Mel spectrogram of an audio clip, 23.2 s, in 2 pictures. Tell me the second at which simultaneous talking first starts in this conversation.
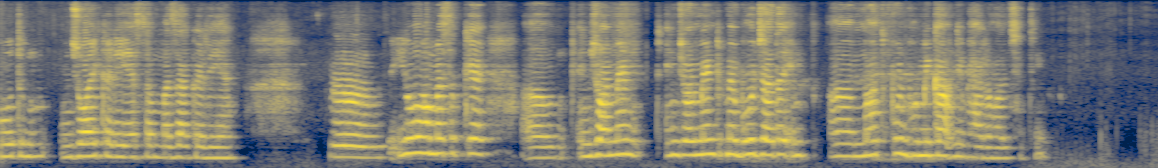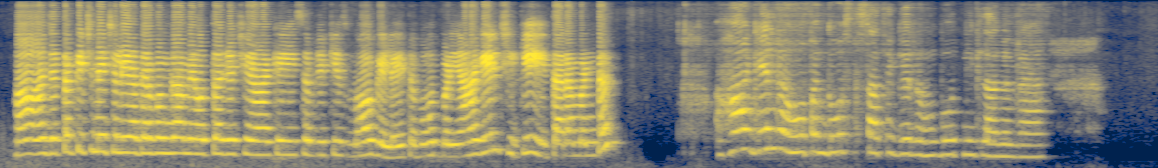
none

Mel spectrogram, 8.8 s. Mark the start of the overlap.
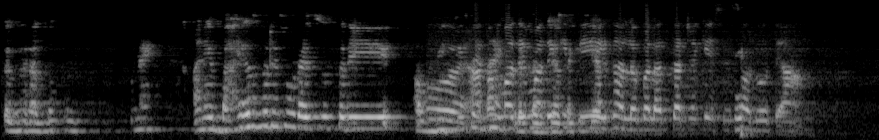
4.3 s

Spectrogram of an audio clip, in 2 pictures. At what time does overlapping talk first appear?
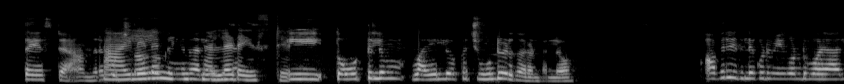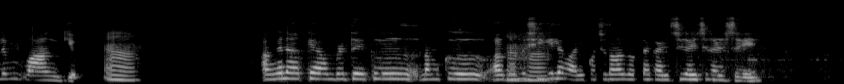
1.0 s

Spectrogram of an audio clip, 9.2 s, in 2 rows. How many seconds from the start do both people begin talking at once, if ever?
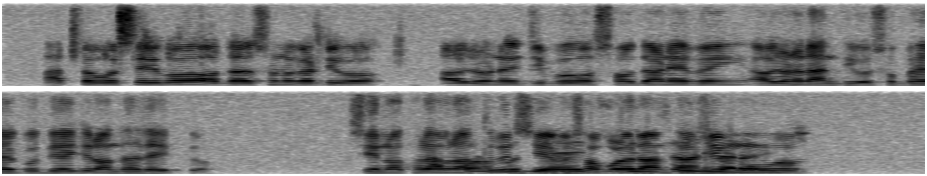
6.8 s

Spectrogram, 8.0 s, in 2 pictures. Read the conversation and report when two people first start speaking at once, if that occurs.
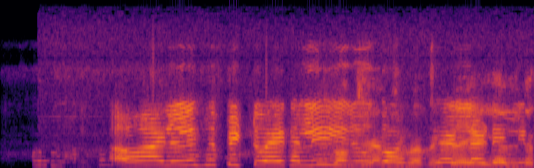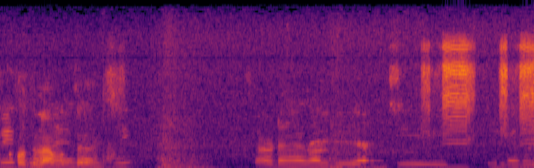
2.4 s

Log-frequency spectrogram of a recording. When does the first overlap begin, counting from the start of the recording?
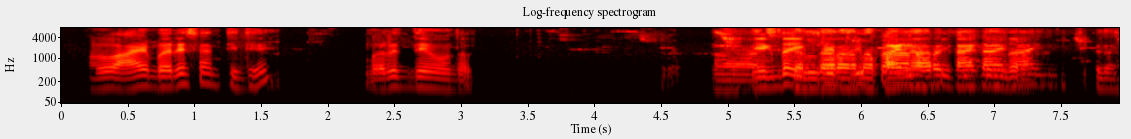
5.3 s

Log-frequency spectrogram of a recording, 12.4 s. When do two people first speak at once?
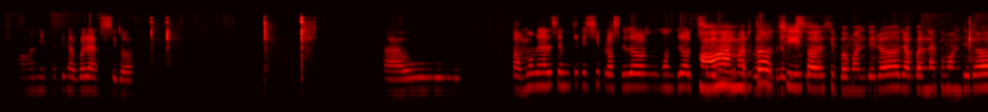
8.7 s

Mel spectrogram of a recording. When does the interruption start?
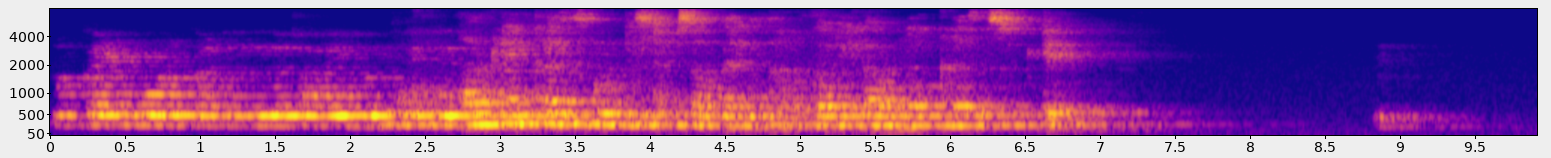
2.3 s

